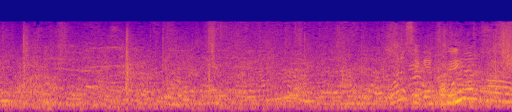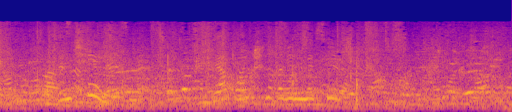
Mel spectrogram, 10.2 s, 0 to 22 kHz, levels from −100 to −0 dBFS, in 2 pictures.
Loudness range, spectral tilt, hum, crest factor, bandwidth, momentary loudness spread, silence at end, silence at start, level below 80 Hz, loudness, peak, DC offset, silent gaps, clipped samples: 6 LU; -4 dB/octave; none; 20 dB; 11.5 kHz; 8 LU; 0 s; 0 s; -54 dBFS; -24 LUFS; -4 dBFS; under 0.1%; none; under 0.1%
